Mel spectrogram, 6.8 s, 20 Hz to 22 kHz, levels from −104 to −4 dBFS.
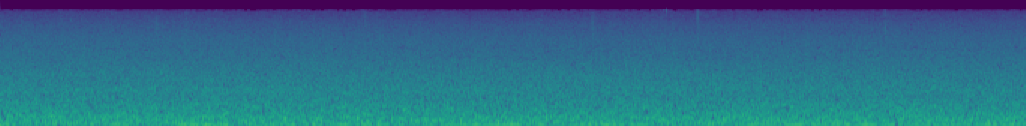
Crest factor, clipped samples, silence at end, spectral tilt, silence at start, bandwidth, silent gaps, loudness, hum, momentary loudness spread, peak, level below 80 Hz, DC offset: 12 dB; under 0.1%; 0 s; -4.5 dB/octave; 0 s; 16.5 kHz; none; -43 LUFS; none; 1 LU; -30 dBFS; -48 dBFS; under 0.1%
